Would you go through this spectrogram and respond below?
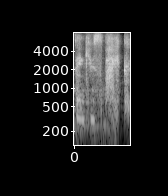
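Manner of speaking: hushed, soft, breathy whisper. Thanking a dinosaur named Spike while playing a character: whispering. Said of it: "I'm just gonna whisper".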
